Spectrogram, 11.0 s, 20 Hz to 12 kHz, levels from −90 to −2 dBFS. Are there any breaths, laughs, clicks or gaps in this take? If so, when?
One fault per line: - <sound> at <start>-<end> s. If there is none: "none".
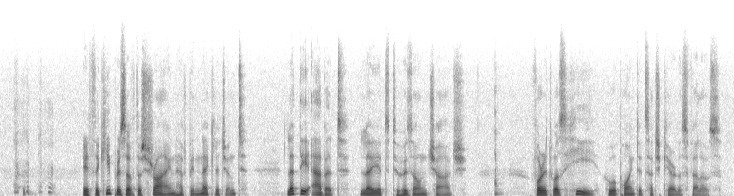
- cough at 0.2-0.9 s
- tap at 7.4-7.6 s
